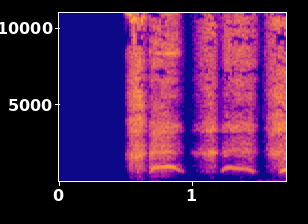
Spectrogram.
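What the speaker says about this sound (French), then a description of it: "Une respiration très lourde." Very heavy, labored breathing from a frightened person, three ragged gasping breaths in quick succession, close and fairly loud with no talking.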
